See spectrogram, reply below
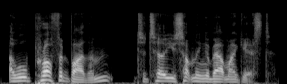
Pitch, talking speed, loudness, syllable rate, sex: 140 Hz, 250 wpm, -21 LUFS, 6.7 syllables/s, male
